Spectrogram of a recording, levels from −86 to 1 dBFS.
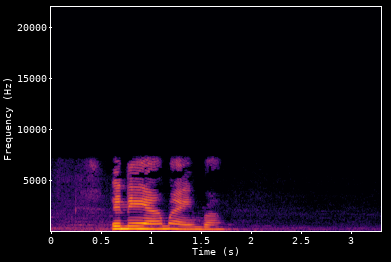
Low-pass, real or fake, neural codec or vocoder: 7.2 kHz; real; none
